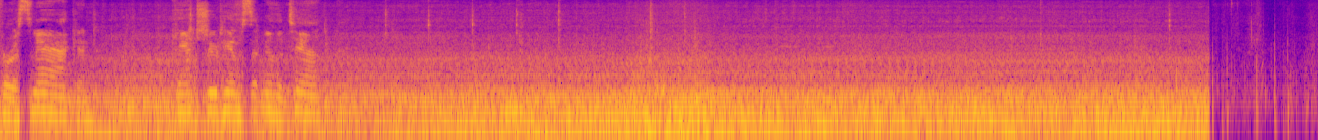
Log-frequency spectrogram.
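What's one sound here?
A vehicle engine hums steadily at low pitch.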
